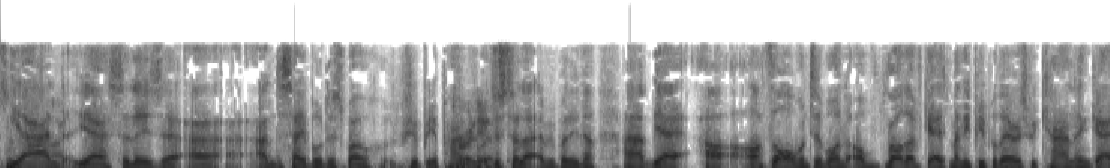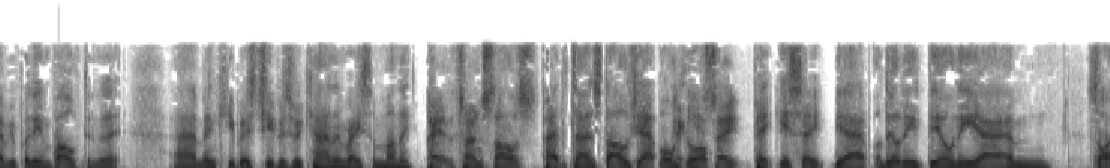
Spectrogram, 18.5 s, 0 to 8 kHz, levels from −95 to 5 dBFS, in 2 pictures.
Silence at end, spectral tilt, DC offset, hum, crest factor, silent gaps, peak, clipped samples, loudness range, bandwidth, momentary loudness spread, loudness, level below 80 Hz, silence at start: 0 s; -7 dB/octave; under 0.1%; none; 14 dB; none; 0 dBFS; under 0.1%; 2 LU; 6.2 kHz; 4 LU; -15 LUFS; -42 dBFS; 0 s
